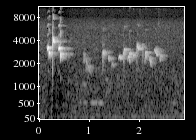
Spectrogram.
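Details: On Mount Slamet, a sooty-headed bulbul sings in chatty 'gacor' style. It opens with two sharp, loud chirps, then gives a softer, rambling warble of gurgling notes that rise and fall.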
